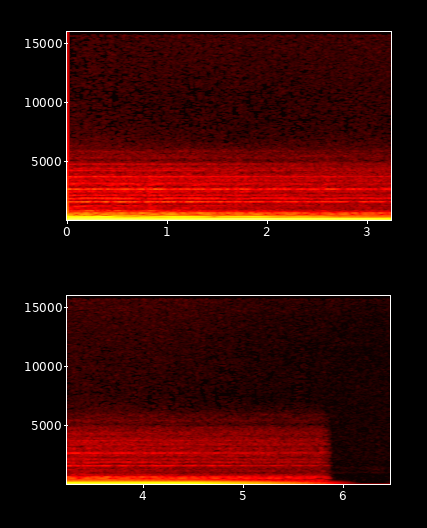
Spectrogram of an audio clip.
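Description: Closing chord of a rock song, held and slowly fading away, dying out just before the end.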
